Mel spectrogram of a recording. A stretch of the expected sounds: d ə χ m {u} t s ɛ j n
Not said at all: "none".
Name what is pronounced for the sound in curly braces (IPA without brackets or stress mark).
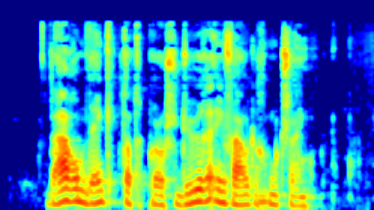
u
